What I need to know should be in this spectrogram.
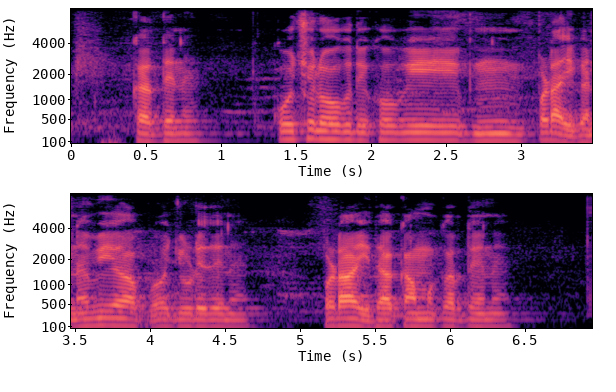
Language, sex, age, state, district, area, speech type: Dogri, male, 30-45, Jammu and Kashmir, Kathua, rural, spontaneous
